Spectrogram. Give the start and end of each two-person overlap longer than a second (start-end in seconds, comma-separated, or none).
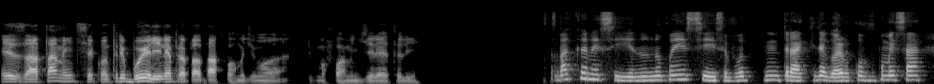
none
